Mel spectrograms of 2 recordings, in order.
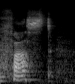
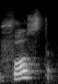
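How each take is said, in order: First: The vowel is an open 'a' sound. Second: The vowel is an 'o' sound. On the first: "also fast zu Fost, a zu o" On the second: "also fast zu Fost, a zu o"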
